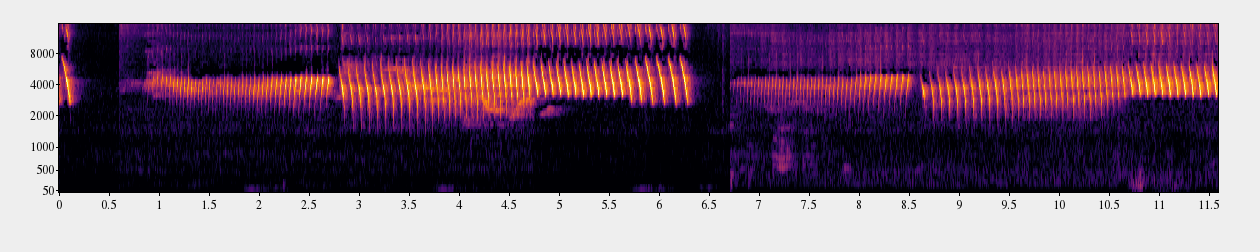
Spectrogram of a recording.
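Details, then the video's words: Canary singing as a prompt for reluctant singers: buzzy trills and rapid pulsed rolls in two long phrases separated by a short silence, with faint background noise. "Solusi JITU Kenari Susah Bunyi! Bakal Langsung Respon Dengan Pancingan Kenari Nembak Ini"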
